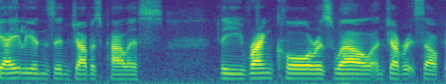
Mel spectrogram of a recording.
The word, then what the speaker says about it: Rancor: And going to the Rancor, I pronounced it wrong for the first 10 years of my life. I used to call it the Racnor.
